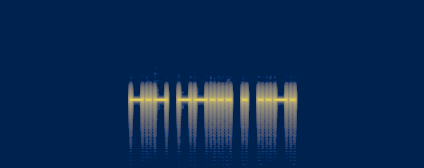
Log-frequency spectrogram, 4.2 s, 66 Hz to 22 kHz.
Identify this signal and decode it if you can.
Morse code, heard as a keyed tone, about 27 wpm, 700 Hz. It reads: K7EF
